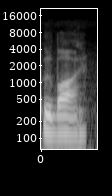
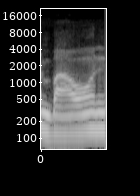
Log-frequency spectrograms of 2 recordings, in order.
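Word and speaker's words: বোন: बहन को बोला जाता है बॉन। बॉन कैसे लिखते हैं इसको? बॉन, ठीक है। बावन या बॉन कुछ ऐसे प्रोनाउंस मत करना, बोर्ड, ठीक।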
